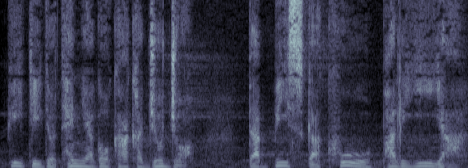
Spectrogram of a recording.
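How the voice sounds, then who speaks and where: An actor voicing an alien informant in a video game, chattering in a made-up tongue with a husky, breathy voice. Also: male voice, medium pitch, expressive, a little slow. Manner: chattering alien-language speech. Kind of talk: video game cut-scene acting. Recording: long hall reverb.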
